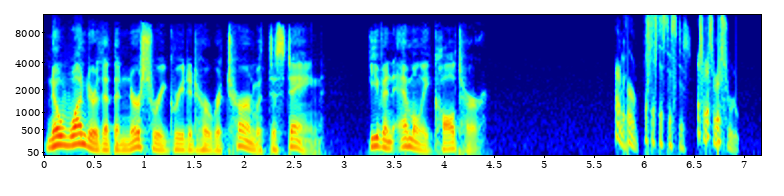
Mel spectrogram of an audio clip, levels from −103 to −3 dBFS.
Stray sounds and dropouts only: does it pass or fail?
fail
